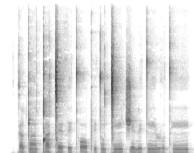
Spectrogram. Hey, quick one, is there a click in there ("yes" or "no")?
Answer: yes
